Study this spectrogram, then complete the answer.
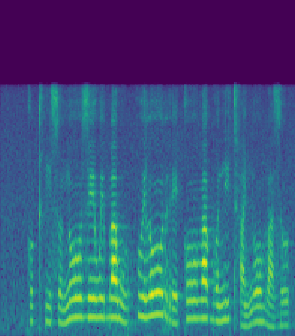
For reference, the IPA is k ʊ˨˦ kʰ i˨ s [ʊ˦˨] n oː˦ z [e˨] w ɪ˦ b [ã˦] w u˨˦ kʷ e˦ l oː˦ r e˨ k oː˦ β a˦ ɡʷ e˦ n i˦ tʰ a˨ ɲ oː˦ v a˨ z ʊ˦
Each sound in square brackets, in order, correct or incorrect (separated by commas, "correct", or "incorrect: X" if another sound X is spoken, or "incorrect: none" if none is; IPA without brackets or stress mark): incorrect: ʊ˨, incorrect: e˦, incorrect: a˦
